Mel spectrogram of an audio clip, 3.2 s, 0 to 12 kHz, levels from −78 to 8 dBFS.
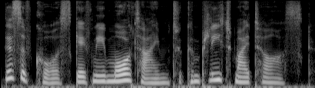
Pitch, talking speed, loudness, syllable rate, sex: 170 Hz, 210 wpm, -19 LUFS, 4.6 syllables/s, female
